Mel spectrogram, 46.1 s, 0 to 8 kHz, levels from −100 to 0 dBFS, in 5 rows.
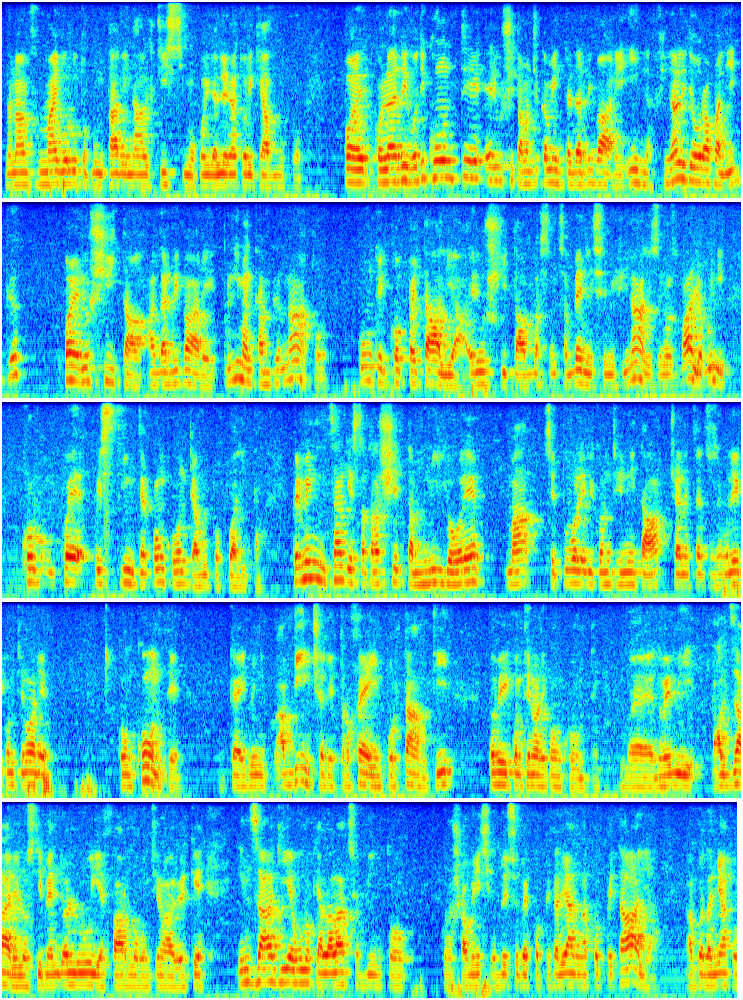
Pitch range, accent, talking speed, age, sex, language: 125-155 Hz, native, 155 wpm, 20-39, male, Italian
